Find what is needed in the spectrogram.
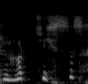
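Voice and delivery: very soft little prayer; hushed prayer. Retold or imitated. Retelling her prayer beside a tough grandma, hushed. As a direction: pray it under your breath. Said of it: "And I just pray".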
